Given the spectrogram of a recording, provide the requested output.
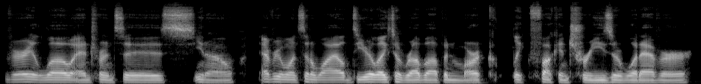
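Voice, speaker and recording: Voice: deep voice, little pitch movement, moderate pace, no echo, studio quality. A player in a tabletop game chatting casually, wry and blunt, with a sweary, laid-back way of talking. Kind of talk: casual chat and in-game banter.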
